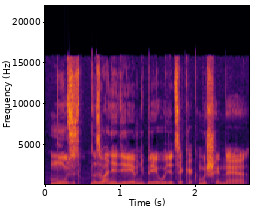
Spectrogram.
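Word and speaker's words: Mousehole: заключенное в разных названиях название деревни маус холл произносится как муж название деревни переводится как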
